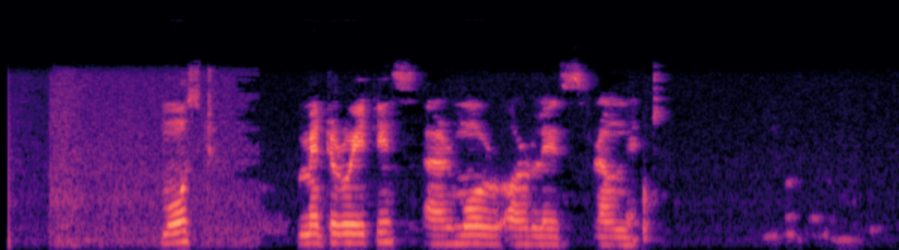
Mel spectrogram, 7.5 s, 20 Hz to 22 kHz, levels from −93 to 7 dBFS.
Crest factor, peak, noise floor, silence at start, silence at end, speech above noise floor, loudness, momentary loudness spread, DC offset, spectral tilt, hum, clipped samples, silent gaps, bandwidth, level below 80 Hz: 24 dB; 0 dBFS; -66 dBFS; 0.4 s; 0.45 s; 45 dB; -20 LUFS; 23 LU; under 0.1%; -3.5 dB/octave; none; under 0.1%; none; 8 kHz; -68 dBFS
